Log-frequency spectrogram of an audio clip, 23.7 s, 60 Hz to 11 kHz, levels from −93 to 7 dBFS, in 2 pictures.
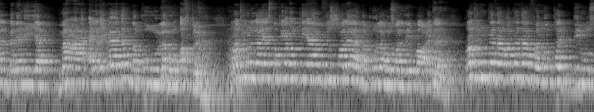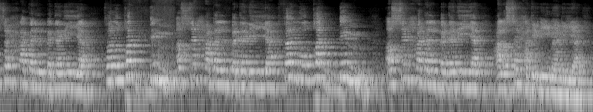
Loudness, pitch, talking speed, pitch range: -20 LUFS, 225 Hz, 80 wpm, 200-275 Hz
